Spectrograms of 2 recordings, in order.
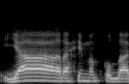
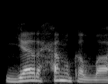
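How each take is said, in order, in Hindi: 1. यह 'ya' से शुरू होता है और बीच का अक्षर 'him' है। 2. यह 'yar' से शुरू होता है और बीच का अक्षर 'ham' है। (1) "ये सही नहीं है, या नहीं है वहां पर" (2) "यरहमुकल्लाह है"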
